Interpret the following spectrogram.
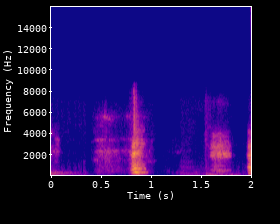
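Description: A single short, sharp burst of a person's voice a little under a second in, with fainter brief breathy sounds before and after it.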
